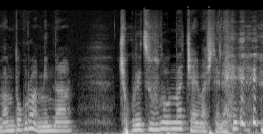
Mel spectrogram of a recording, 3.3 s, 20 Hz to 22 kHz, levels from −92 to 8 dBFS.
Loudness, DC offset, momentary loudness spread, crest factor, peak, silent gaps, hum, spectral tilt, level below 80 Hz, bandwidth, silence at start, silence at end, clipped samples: -19 LUFS; under 0.1%; 4 LU; 14 dB; -4 dBFS; none; none; -5 dB/octave; -26 dBFS; 16.5 kHz; 0 s; 0 s; under 0.1%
